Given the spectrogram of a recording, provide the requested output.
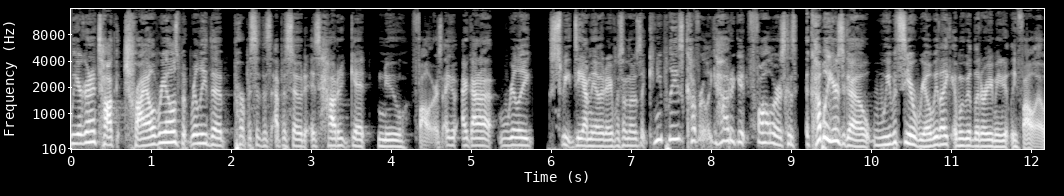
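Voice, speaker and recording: A woman speaks at a very fast pace in an animated tone. Her fairly low pitch carries lively intonation. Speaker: social media marketing podcaster. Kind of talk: podcast monologue.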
